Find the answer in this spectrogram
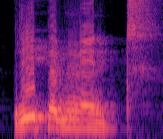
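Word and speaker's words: repugnant: Sound दे रहा है, रिपेग्नेंट। तो ये आर ई से आपके छोटी ए की ध्वनि आ रही है, और सेकंड पार्ट इसको स्ट्रेस किया हुआ है, तो रिपेग्नेंट ये आपका प्रोनाउंसिएशन हो गया, पार्ट ऑफ स्पीच में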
